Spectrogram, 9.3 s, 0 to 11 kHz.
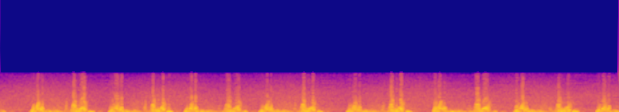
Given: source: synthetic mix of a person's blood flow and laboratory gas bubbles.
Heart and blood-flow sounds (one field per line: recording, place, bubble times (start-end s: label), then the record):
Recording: Doppler ultrasound of blood flow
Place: precordium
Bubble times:
1.68-1.75 s: bubbles
From the record:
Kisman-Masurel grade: 112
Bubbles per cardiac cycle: 1 to 2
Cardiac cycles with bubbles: 1 to 10%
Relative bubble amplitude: moderate (0.250 to 0.450)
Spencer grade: 1 (occasional bubble signal discernible with the cardiac motion signal, with majority of cardiac periods free of bubbles)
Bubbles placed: anywhere in the cardiac cycle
